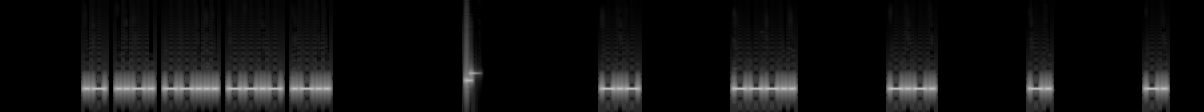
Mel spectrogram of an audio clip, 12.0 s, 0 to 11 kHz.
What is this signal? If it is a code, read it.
Morse code, heard as a keyed tone, about 32 wpm, spaced as for 13 wpm, 700 Hz. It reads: AF7QL K8CNN
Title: USA Call Signs - 5 Characters - 8x Character Spacing - 30wpm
